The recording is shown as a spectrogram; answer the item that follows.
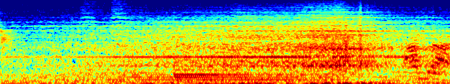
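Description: Film scene-transition sound effect: a rush of noise over a held chord, swelling louder and cutting off near the end.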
